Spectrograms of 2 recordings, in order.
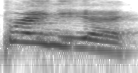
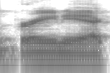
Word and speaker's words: Brainiac: first showed this movie Brainiac rhymes with laugh attack thank you Jerry didn't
